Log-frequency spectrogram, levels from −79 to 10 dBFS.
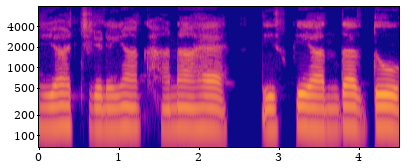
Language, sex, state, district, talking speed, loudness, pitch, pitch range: Hindi, male, Bihar, Jahanabad, 105 wpm, -18 LUFS, 130 Hz, 125-135 Hz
